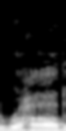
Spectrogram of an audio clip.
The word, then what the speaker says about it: Rahab: Which takes us down now in verse 31 to Rahab, or Rahab is probably the right way to say it.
